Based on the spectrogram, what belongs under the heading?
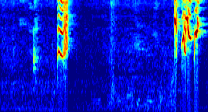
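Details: Lovebird in lively 'gacor' chatter, with 'ngetik' and 'ngekek' styles named, used to provoke rival birds into answering. Two bursts of harsh, shrill, high chirps: one short squawk near the first second, then a rapid triple-pulsed burst at the end, with quiet hiss between.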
